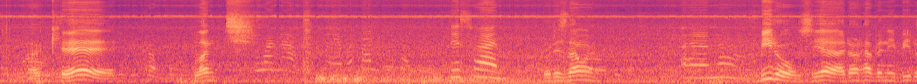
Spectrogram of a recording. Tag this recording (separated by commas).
airscrew, Speech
